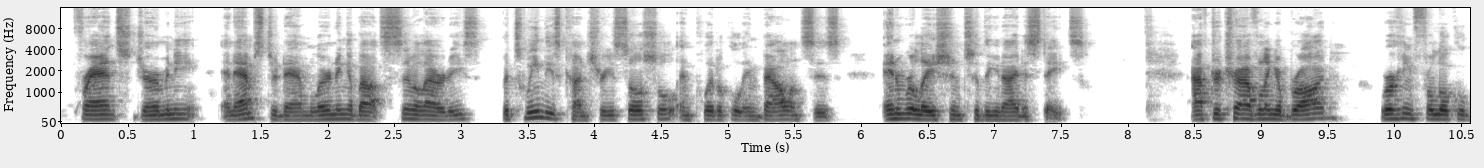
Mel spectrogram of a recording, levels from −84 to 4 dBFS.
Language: English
